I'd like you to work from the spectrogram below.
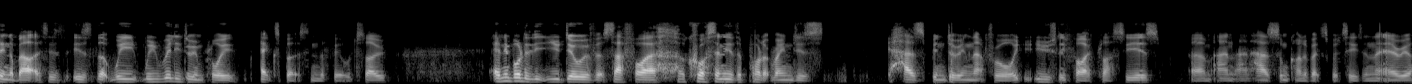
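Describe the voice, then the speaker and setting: A man talks at a fairly quick pace with a medium pitch. His pitch variation is ordinary, while his loudness shifts in big swings. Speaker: software consultant. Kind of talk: presentation. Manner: fast.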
